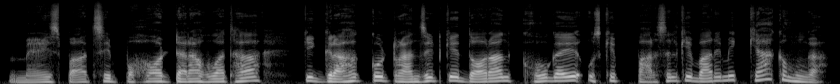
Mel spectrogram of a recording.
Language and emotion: Hindi, fearful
